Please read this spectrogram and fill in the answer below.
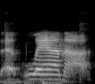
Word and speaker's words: Atlanta: It's Atlanta. It basically just separates the sound between the N and the A.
